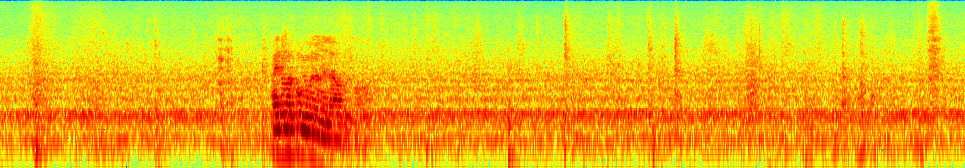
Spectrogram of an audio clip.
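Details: Steady hum of a honey bee hive being taken out of a barn in La Feria, Texas, a continuous even drone, with a brief burst of human voice about a third of the way in.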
